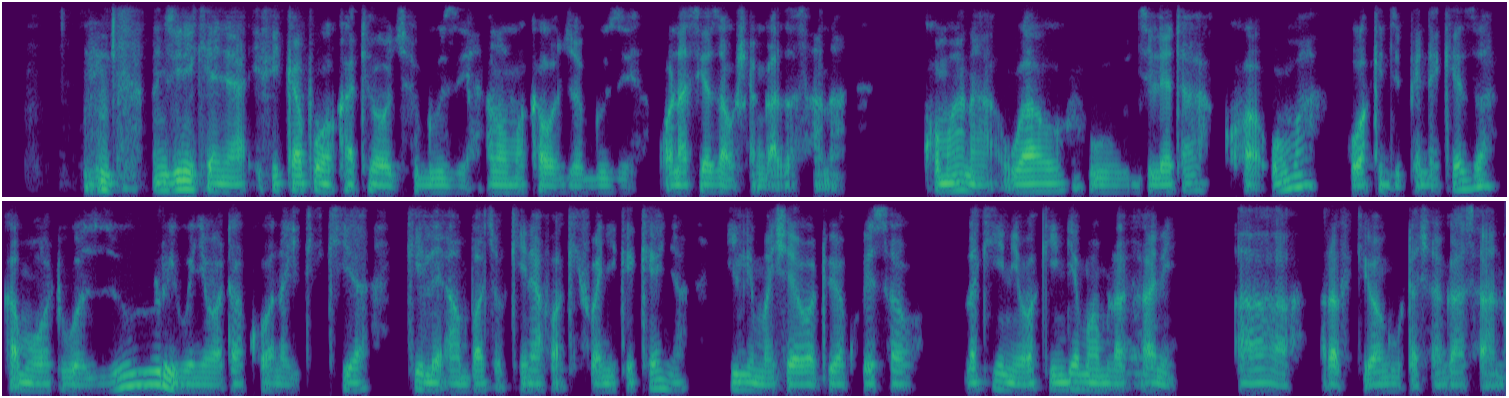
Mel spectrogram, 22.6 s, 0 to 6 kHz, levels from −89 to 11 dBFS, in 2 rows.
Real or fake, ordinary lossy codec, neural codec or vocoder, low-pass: fake; Opus, 24 kbps; autoencoder, 48 kHz, 128 numbers a frame, DAC-VAE, trained on Japanese speech; 5.4 kHz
